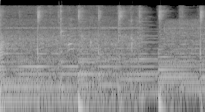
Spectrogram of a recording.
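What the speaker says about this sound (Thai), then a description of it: "น้ำตกถ้ำพระ ชั้นที่หนึ่งค่ะ" The first tier of Tham Phra waterfall in Bueng Kan rushes in a steady, dense wash of falling water, loud and near, with faint splashes and no talk over it.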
